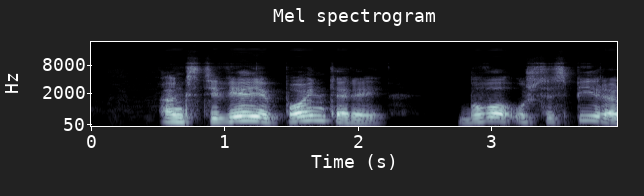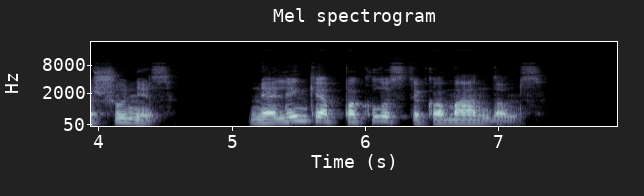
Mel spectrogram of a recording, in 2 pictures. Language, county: Lithuanian, Kaunas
